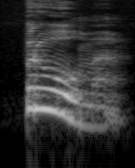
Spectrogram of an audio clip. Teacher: also links para and uma, pruma.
